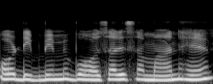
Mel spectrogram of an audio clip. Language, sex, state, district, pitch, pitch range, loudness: Hindi, female, Uttar Pradesh, Jalaun, 225 Hz, 215-230 Hz, -10 LUFS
